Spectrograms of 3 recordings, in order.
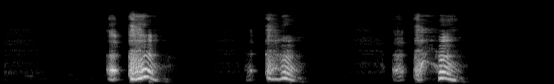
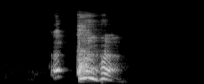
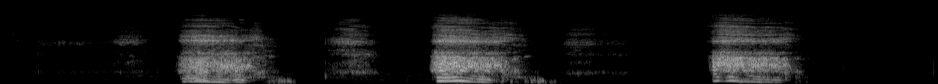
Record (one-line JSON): {"three_cough_length": "5.5 s", "three_cough_amplitude": 28753, "three_cough_signal_mean_std_ratio": 0.32, "cough_length": "2.0 s", "cough_amplitude": 26800, "cough_signal_mean_std_ratio": 0.38, "exhalation_length": "9.4 s", "exhalation_amplitude": 11005, "exhalation_signal_mean_std_ratio": 0.44, "survey_phase": "beta (2021-08-13 to 2022-03-07)", "age": "65+", "gender": "Male", "wearing_mask": "No", "symptom_none": true, "smoker_status": "Never smoked", "respiratory_condition_asthma": false, "respiratory_condition_other": false, "recruitment_source": "REACT", "submission_delay": "1 day", "covid_test_result": "Negative", "covid_test_method": "RT-qPCR", "influenza_a_test_result": "Unknown/Void", "influenza_b_test_result": "Unknown/Void"}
